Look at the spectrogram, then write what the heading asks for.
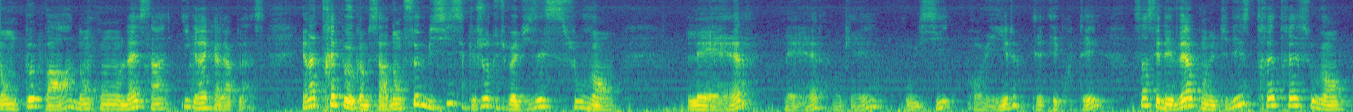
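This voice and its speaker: Man teaching Spanish, lively patient explainer. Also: medium pitch. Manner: explains in French, models Spanish slowly, checks with "ok?". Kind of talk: beginner grammar lesson.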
